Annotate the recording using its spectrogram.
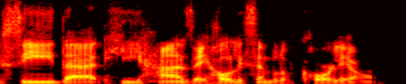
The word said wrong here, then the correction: Corellon: Sorry, not Corleone. I always say this wrong. Corellon. A holy symbol of Corellon.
